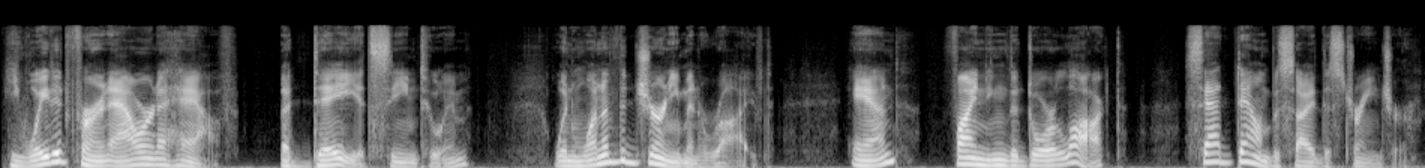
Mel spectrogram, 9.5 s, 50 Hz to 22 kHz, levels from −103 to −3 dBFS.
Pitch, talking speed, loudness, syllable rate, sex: 120 Hz, 185 wpm, -18 LUFS, 5.6 syllables/s, male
